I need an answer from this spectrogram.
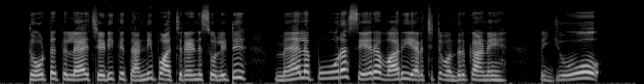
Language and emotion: Tamil, disgusted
